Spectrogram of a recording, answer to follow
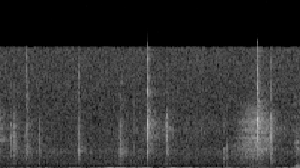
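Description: Computer keyboard typing: a handful of separate, irregularly spaced keystrokes entering a short expression.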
